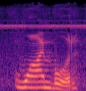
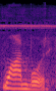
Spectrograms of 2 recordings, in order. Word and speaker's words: Waymbuurr: Wimbuud, it's spelled W-A-Y-M-B-U-U-R-R, Wimbuud.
